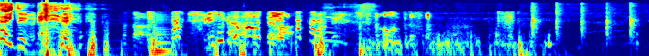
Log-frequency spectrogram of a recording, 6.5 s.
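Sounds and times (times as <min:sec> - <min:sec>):
speech: 0:00.1 - 0:04.7
laughter: 0:00.2 - 0:05.6
voice murmur: 0:01.5 - 0:05.6
sampled applause sound effect: 0:05.0 - 0:06.4.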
